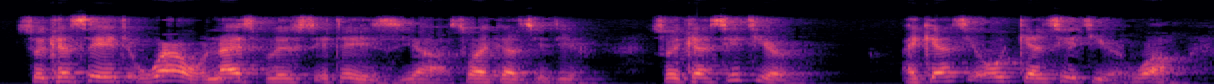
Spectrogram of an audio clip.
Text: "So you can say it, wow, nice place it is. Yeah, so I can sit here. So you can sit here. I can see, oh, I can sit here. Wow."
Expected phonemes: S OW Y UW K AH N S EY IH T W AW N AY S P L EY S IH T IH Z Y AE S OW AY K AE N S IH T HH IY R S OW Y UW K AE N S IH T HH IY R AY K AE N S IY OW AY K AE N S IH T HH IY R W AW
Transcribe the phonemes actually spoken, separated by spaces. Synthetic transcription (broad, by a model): S OW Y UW K AH N S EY IH T W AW N AY S P L EY S IH T IH Z Y AE S OW AY K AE N S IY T HH IY R S OW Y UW K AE N S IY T HH IY R AY K AE N S IY OW K AE N S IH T HH IY R W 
